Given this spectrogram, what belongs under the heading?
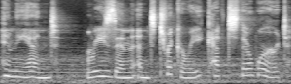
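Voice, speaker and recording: A woman voicing a wistful, earnest young storyteller in a video game, measured and tender. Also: mid-range voice, close to an everyday voice. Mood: solemn. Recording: music over the voice.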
